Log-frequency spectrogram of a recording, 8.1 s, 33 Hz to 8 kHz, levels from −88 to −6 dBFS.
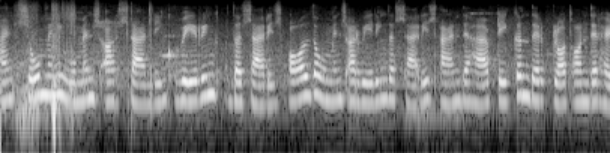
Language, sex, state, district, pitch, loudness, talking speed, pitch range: English, female, Maharashtra, Gondia, 210 Hz, -18 LUFS, 185 wpm, 200-225 Hz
